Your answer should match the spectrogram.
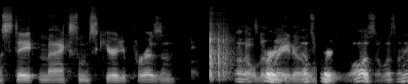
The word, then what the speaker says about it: El Dorado: El Dorado.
